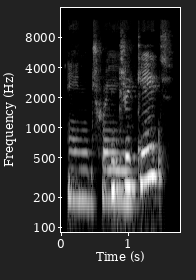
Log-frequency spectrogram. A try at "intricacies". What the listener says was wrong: Almost, but you're saying an adjective, and we need a different pronunciation here. So look, intricacies, all right? Intricacies are this complicated details. If it's one, it's just intricacy.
